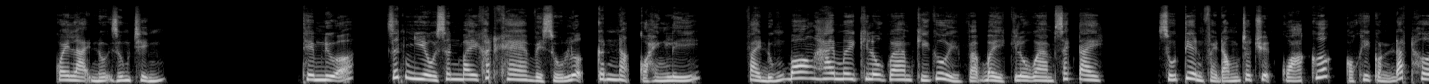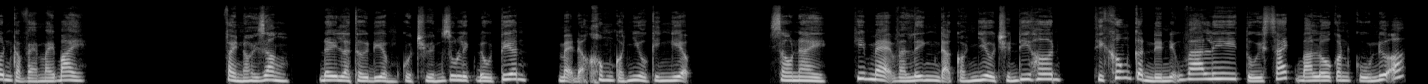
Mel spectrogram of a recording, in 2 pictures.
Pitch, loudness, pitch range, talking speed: 190 Hz, -18 LUFS, 170-230 Hz, 195 wpm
